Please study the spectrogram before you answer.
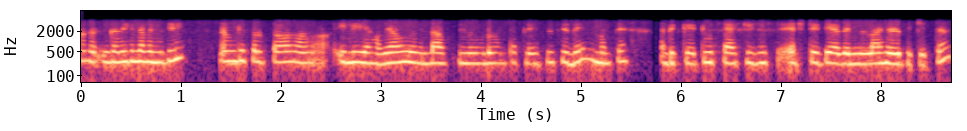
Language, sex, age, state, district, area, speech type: Kannada, female, 18-30, Karnataka, Gadag, urban, conversation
